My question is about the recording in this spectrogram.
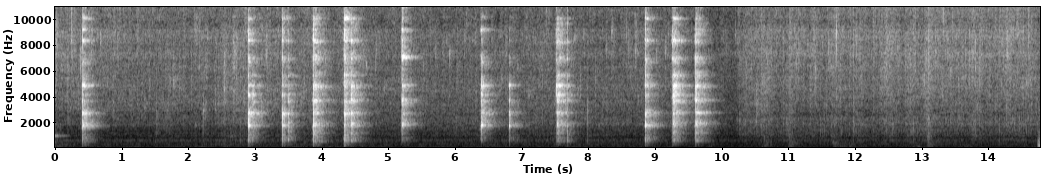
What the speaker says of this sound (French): vous allez pouvoir faire blondir vos petits oignons qui sont en lamelles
